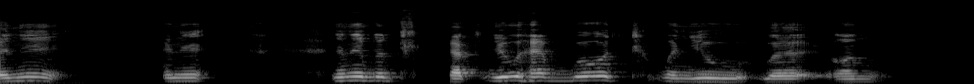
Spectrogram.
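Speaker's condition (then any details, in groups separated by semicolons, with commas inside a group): Cerebral palsy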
